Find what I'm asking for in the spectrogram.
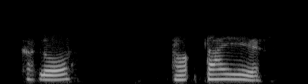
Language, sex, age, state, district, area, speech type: Manipuri, female, 18-30, Manipur, Churachandpur, rural, conversation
